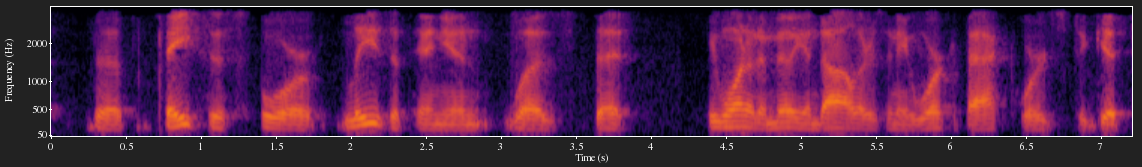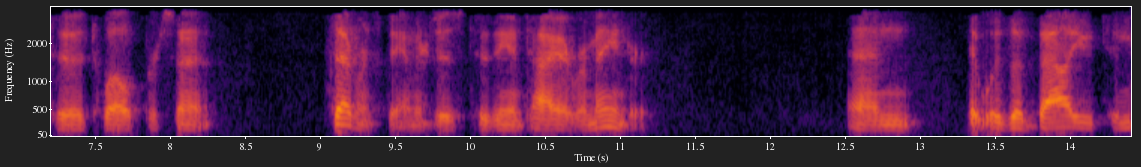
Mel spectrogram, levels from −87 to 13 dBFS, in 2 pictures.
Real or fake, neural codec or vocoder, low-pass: real; none; 3.6 kHz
